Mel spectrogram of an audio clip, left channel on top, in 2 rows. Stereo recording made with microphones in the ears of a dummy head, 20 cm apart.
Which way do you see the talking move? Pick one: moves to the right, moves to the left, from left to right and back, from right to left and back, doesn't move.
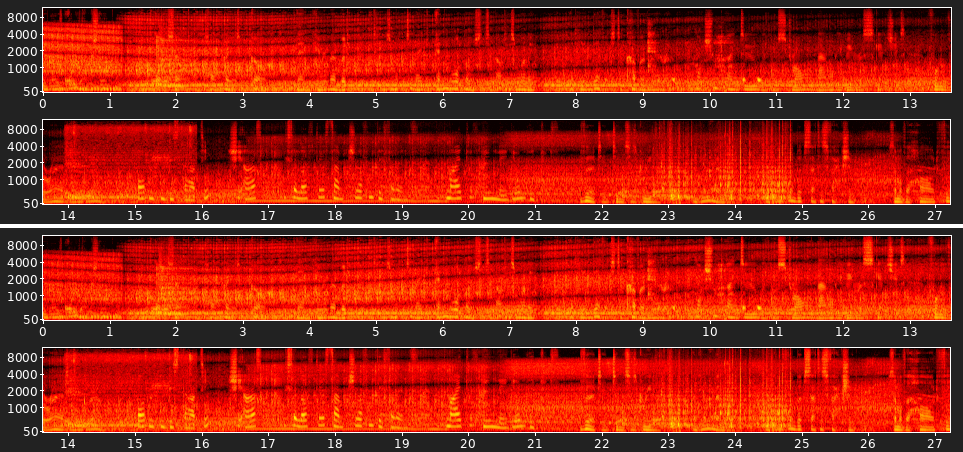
moves to the right.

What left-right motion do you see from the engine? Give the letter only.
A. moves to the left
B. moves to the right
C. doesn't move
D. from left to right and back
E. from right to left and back
B.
